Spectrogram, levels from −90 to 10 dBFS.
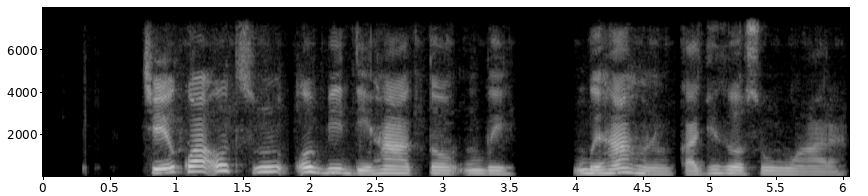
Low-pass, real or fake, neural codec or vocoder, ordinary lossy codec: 7.2 kHz; real; none; none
